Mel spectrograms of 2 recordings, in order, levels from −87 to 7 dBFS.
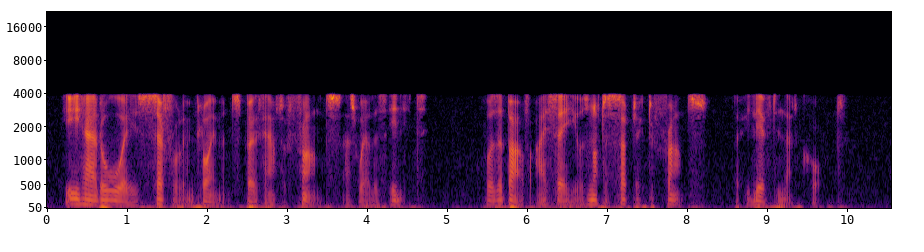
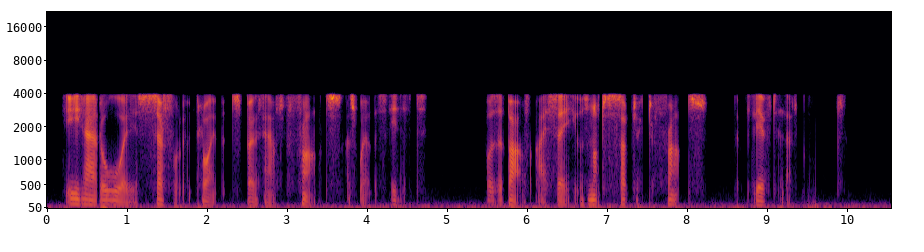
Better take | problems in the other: first | noise reduction (neural diffusion model UNIVERSE++)

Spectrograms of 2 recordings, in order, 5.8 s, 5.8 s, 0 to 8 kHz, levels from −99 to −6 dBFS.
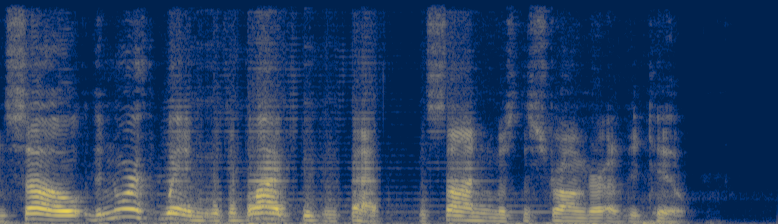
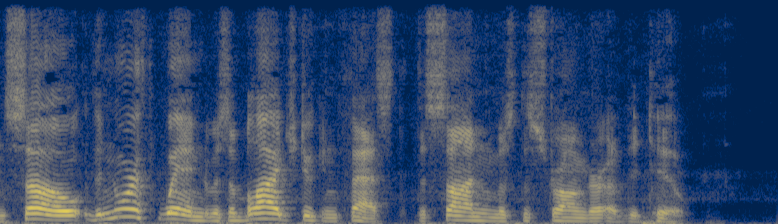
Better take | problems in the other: second | noise reduction (neural separator model SepFormer DNS4)

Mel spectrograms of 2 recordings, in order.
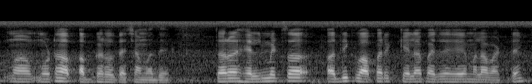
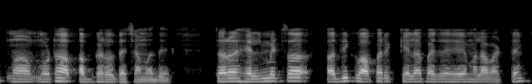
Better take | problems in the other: first | noise reduction (neural mask model Resemble Enhance denoiser)

